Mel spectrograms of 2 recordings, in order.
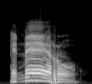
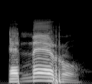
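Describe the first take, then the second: Both takes have the same delivery.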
